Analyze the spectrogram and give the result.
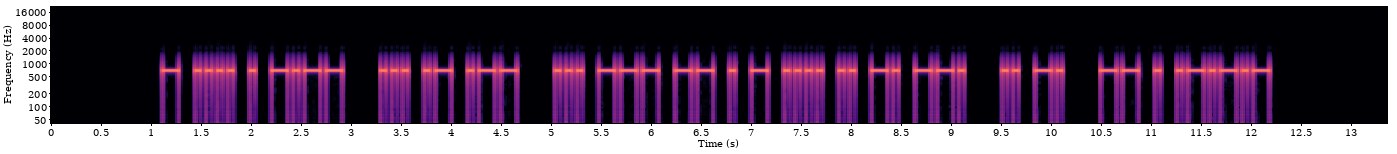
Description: Morse code, heard as a keyed tone, about 22 wpm, 700 Hz. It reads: THEY SAW SOMETHING IN ME.
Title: Sentences from Top 600 Words 22wpm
